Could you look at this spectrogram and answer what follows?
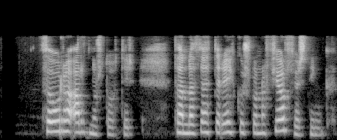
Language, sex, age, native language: Icelandic, female, 14, Icelandic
